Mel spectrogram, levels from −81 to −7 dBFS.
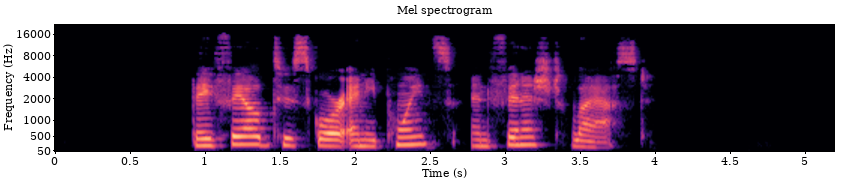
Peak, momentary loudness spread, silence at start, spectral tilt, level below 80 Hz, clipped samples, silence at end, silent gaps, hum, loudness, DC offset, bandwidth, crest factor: -4 dBFS; 9 LU; 0.9 s; -2.5 dB/octave; -78 dBFS; under 0.1%; 1.25 s; none; none; -23 LUFS; under 0.1%; 16 kHz; 22 dB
